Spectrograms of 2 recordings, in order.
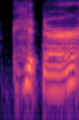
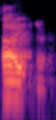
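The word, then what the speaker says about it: Hytner: It was directed by Nicholas Hittner and written by Carol Heikkinen, and I'm hoping that I pronounced those names correctly. I did not. Nicholas Heitner. Heitner. Nicholas Heitner.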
